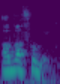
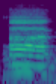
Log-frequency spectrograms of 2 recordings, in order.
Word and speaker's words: Obafemi: Obafemi. Obafumi. Femi. Femi. F-E-M-I. Yes. Obafemi.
